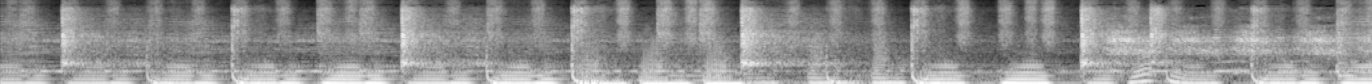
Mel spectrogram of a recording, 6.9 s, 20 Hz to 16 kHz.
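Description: Loud electronic dance music played from an Echo smart speaker, with a pounding, booming bass and sharp rhythmic 808 drum hits, a dubstep-style track with a wobbling pitch-bent synth near the end, played without any talking.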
